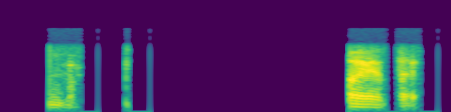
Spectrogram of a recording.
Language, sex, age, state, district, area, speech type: Manipuri, male, 30-45, Manipur, Bishnupur, rural, conversation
